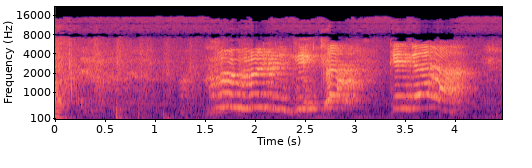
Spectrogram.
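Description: A young child's high-pitched, wordless vocalizing: three short voice sounds in the second half, the last one sliding down in pitch.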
